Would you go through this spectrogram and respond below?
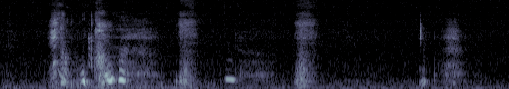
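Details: Female sneezing after sniffing pepper, a quick series of explosive sneezes with sniffs and breathy noises between; sneezing.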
